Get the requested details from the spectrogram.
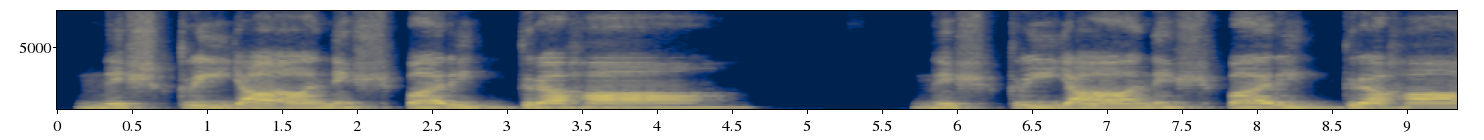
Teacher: Conjunct sound. Sh is joined with kr. and sh joined with pa.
